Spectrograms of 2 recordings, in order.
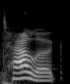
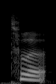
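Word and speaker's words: Tlaloc: Because it's not Taluk. It's Tlaluk. Dalek.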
